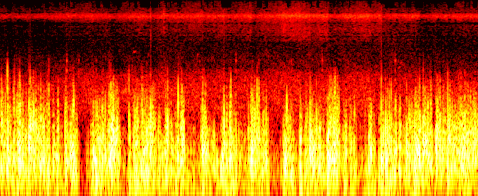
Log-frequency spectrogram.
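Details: Steady low rumbling wind or engine-like noise fills the recording with gusty surges and no animal call.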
